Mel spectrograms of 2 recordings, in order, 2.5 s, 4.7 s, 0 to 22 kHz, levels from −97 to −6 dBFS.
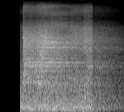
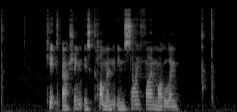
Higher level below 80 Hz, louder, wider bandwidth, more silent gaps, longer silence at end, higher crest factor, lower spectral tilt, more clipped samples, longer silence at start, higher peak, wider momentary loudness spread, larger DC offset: first, -52 dBFS vs -82 dBFS; first, -27 LUFS vs -46 LUFS; first, over 20 kHz vs 16.5 kHz; neither; second, 0 s vs 0.45 s; second, 16 dB vs 22 dB; about the same, -2.5 dB/octave vs -2.5 dB/octave; neither; first, 0.4 s vs 0 s; first, -14 dBFS vs -28 dBFS; second, 13 LU vs 18 LU; neither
